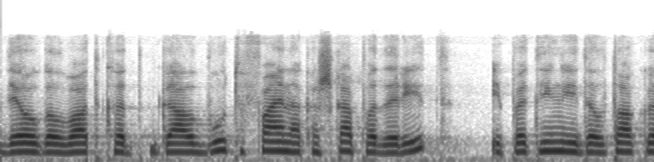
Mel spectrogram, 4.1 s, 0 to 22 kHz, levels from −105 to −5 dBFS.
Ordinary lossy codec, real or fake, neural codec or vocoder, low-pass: Opus, 24 kbps; real; none; 9.9 kHz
